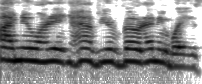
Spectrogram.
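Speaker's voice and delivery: put-on screaming, flung back, pitched high. Retelling an argument with a representative: imitating someone screaming. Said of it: "he screams at me".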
